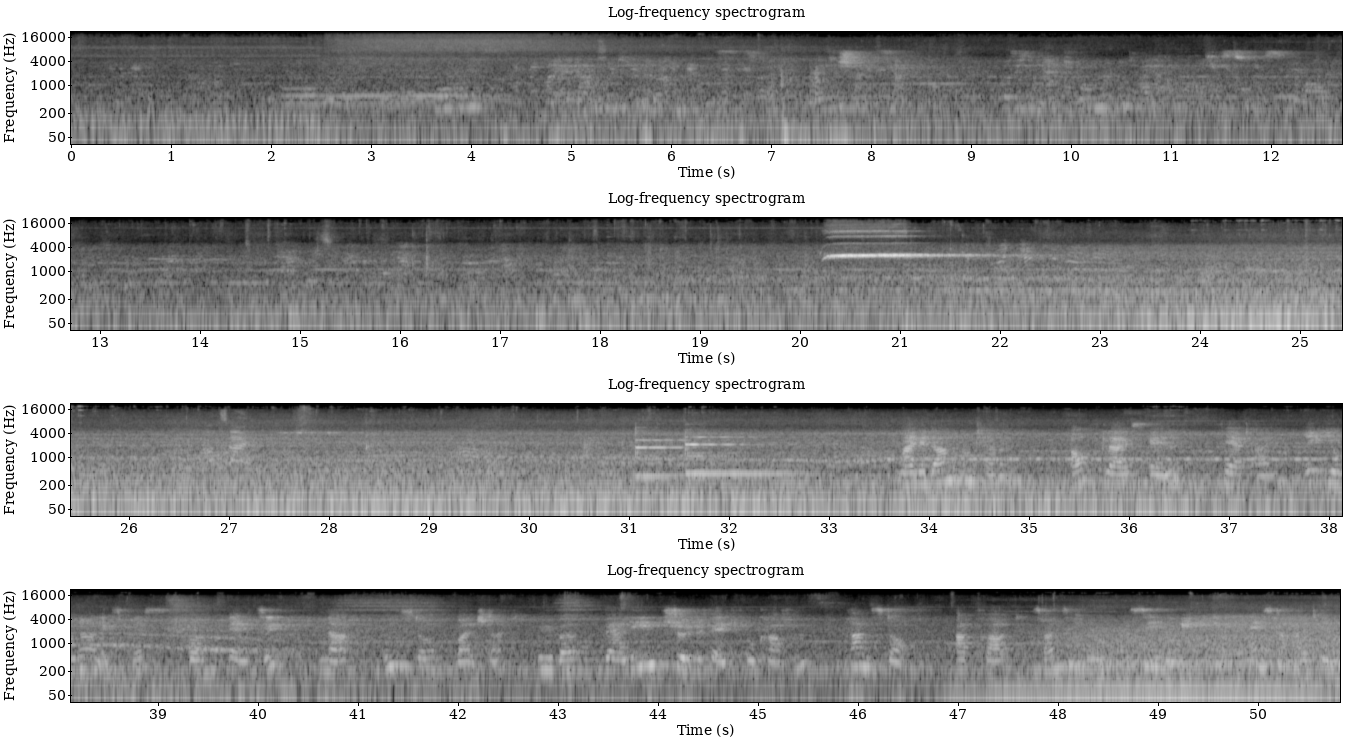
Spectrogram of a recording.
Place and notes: berlin main station, hall - walk, lowest to highest level
binaural recording of a movement from the lowest platforms to the top level of the station.
Berlin, Germany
